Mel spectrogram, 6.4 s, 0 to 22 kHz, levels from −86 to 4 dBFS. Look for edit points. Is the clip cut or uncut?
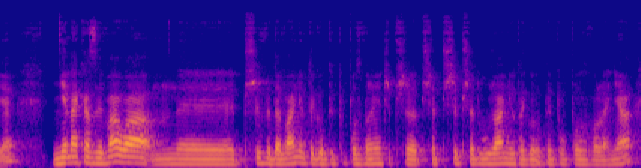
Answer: uncut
